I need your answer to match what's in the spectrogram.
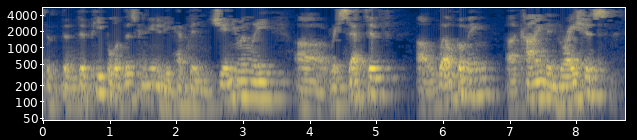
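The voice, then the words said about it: Southern American accent. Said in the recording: “when they hear my accent and they know this guy's not from around here ... they pick up on the foreign accent ... excuse the accent, not only the American accent, but then the Southern accent”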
